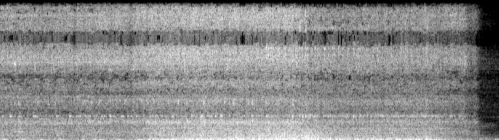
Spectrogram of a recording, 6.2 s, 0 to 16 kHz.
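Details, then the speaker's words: Lumpy idle with a steady stumble on a C10 engine with flat camshaft lobes. It is running on seven cylinders because a broken pushrod and rocker arm were removed; start made to see whether the valve adjustment helped. "okay so it's only gonna run on seven cylinders right now because i pulled the broken push rod and uh rocker arm out i'm gonna fire it up just to see if the valve made any adjustment at all"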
